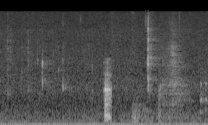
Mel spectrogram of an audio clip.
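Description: Mostly quiet, with a few short faint clicks and small mouth noises, the clearest a little after one second in and again about half a second later. These are handling sounds as wool strands are pushed into the holes of a cardboard disc.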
